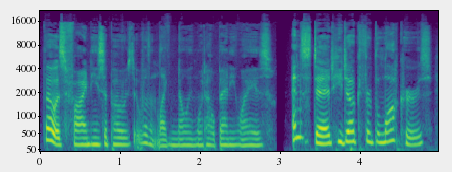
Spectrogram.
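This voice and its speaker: A woman's voice: mid-range voice, moderate pace, dark tone, dry recording, clean studio sound. A woman reading scripted fiction aloud as a narrator.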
